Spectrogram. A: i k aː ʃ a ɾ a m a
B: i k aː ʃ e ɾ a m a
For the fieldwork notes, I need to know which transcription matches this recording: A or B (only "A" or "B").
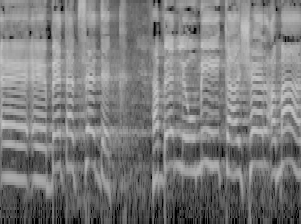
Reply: B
